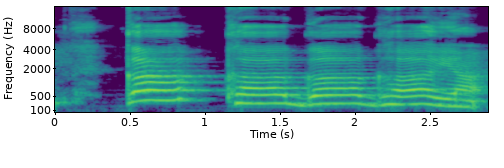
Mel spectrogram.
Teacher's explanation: जैसे क, ख, ग, घ, या, इनको अगर हम बोलेंगे तो हमारे कंठ का प्रयोग हो रहा होता है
